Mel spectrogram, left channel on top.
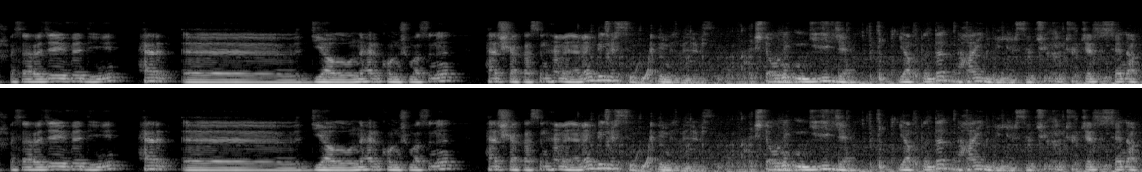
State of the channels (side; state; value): both; identical; correlation 1.00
